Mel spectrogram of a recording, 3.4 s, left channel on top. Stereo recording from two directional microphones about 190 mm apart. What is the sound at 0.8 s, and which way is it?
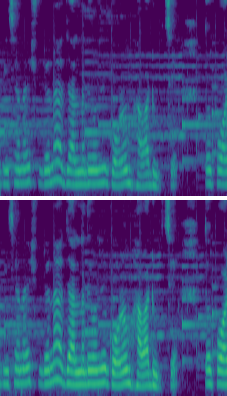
Speech, 35° right (ahead or behind).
